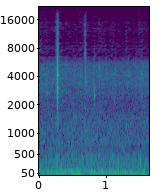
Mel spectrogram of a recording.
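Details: 1985 Dodge Diplomat 318 V8 with lean burn, in about minus 20 cold, after disconnecting a wire: faint steady low rumble, even beat, one stray click; running best since bought.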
